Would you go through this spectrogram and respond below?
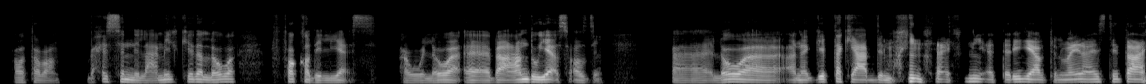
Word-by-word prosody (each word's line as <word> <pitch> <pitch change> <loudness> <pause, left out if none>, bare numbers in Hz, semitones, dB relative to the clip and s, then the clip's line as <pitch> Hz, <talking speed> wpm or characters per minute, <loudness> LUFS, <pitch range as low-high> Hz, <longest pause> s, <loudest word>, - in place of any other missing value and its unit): آه 105 - -5
طبعًا، 95 -3 -9 0.3
باحس 130 -1 -6
إن 115 -4 +1
العميل 95 +4 -3
كده 120 +1 -2
اللي 110 -2 -1
هو، 120 +2 0 0.4
فقد 100 - -1
اليأس 100 0 -6 0.3
أو 95 0 -6
اللي 95 +1 -6
هو 105 0 +2
آآ، 95 -1 0
بقى 100 +3 +4
عنده 120 +1 +5
يأس 115 +1 +4
قصدي. 100 -3 -7 0.7
آآ، 95 0 -7
اللي 95 +3 -3
هو 120 0 +5 0.4
أنا 105 0 -2
جِبتك 120 +4 0
يا 110 - +6
عبد 105 -1 +3
المعين 125 +7 +2
تعينِّي، 125 +1 -3
اتاريك 115 +3 -1
يا 120 -2 +7
عبد 110 -2 +1
المعين 110 +3 +1
عايز 120 0 -1
تتعان. 120 -2 +4
105 Hz, 175 wpm, -23 LUFS, 100-120 Hz, 0.7 s, يا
